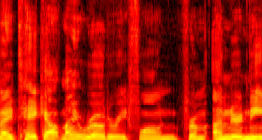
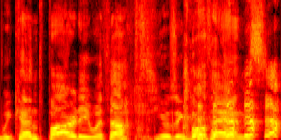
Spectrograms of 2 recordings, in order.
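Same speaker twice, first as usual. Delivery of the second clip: fake, high-pitched Scandinavian accent; 6 semitones higher than usual. Joking about Vikings needing both hands for drinks: put-on Scandinavian accent. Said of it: "That's my Scandinavian accent".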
